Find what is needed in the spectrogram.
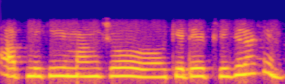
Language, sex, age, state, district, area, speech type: Bengali, female, 18-30, West Bengal, Birbhum, urban, conversation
